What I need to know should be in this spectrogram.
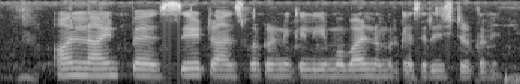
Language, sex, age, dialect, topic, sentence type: Hindi, female, 18-24, Marwari Dhudhari, banking, question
